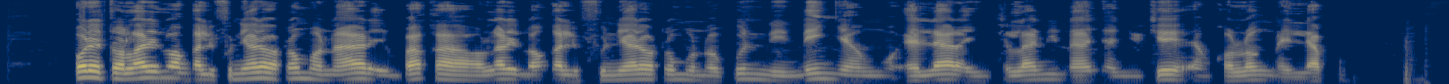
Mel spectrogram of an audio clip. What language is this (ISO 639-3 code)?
mas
